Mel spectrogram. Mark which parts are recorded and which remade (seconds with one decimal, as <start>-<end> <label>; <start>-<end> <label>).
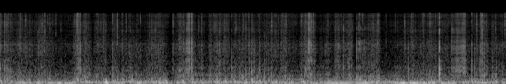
0.0-5.1 recorded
